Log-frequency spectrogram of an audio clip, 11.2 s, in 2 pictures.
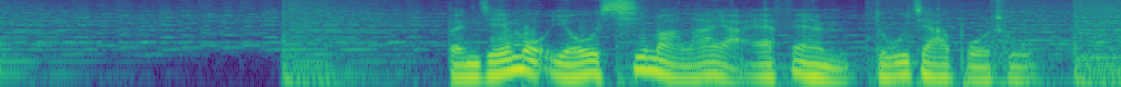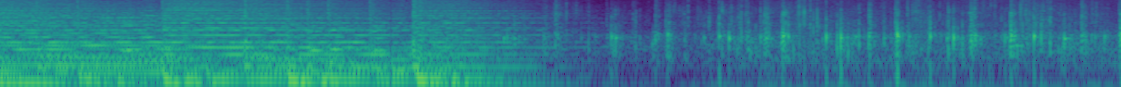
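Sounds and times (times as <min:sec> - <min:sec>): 
speech: 0:02.2 - 0:05.3
horse hooves clip-clopping on a small square cobblestone street: 0:05.4 - 0:11.1.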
